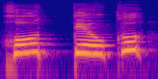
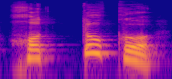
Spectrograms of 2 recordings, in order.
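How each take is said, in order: First: All syllables are said in full, as hotte oku. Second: The syllables are run together as hottoku. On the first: "호떼오크 대신에" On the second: "구어체에서는요. 호토쿠"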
